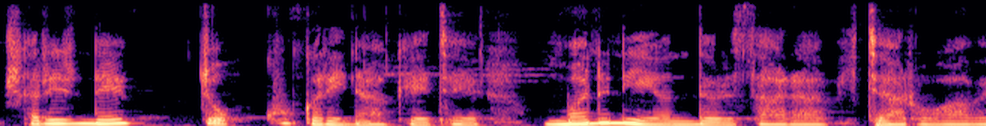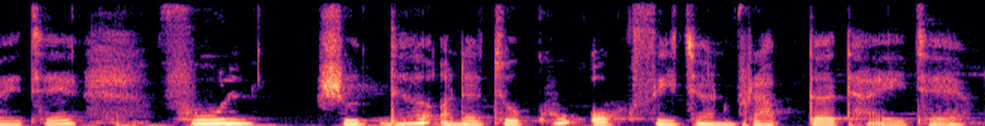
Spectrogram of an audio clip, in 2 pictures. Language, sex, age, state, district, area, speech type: Gujarati, female, 30-45, Gujarat, Amreli, rural, spontaneous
